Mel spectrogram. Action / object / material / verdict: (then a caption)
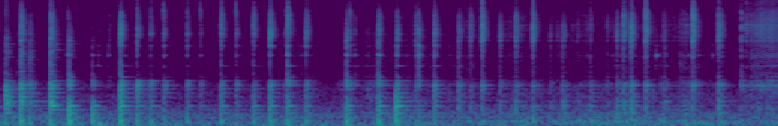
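tap / tin cookie box lid / tin metal / none. Fast tapping and light scratching on the shiny tin-metal back of a butter cookie tin lid, with many quick, short, bright clicks that die away almost instantly. Near the end the tapping thins out into a softer, hissy scratching sound.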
